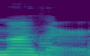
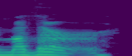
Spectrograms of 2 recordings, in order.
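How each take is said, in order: First: The stress falls on the first syllable. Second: The stress falls on the second syllable. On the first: The speaker calls it right. "You say" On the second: The speaker calls it wrong. "you don't say mother"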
